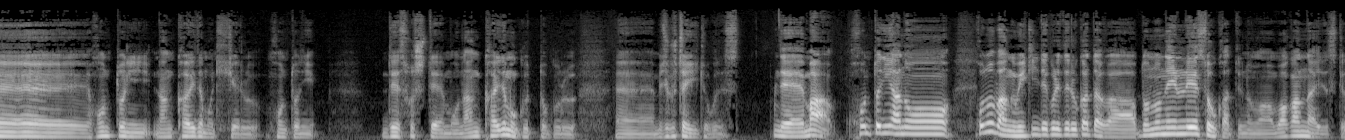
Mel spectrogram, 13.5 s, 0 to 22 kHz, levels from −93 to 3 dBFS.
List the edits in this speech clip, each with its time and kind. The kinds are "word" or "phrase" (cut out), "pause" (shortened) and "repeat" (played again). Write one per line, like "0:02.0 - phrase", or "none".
0:07.5 - pause
0:08.4 - pause
0:09.8 - phrase
0:11.4 - phrase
